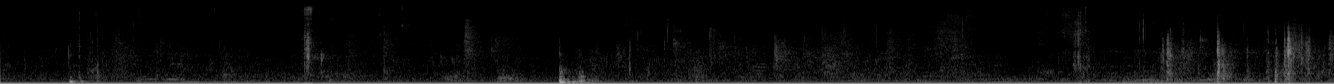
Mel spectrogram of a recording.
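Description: A man speaks faintly at a distance in an echoing hall.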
